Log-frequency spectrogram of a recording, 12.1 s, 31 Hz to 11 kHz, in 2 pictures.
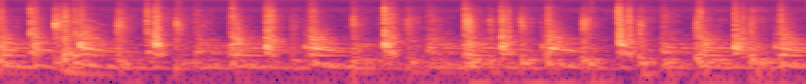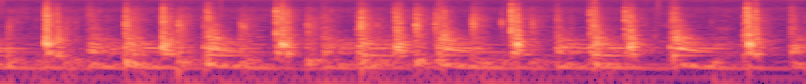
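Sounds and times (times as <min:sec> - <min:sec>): barrel drums beaten by hand: 0:00.0 - 0:12.0.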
